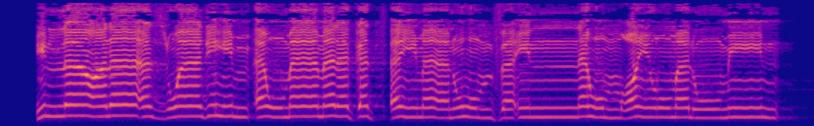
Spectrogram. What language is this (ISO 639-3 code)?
ara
